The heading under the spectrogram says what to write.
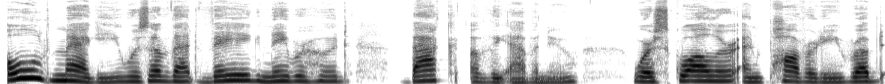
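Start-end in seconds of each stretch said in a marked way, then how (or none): none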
